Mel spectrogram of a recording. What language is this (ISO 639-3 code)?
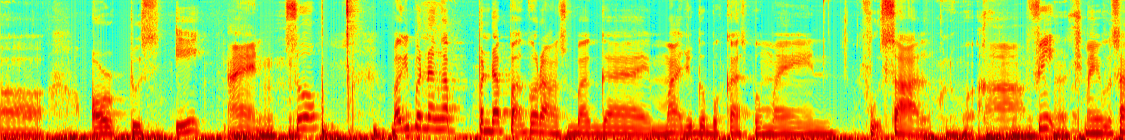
msa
